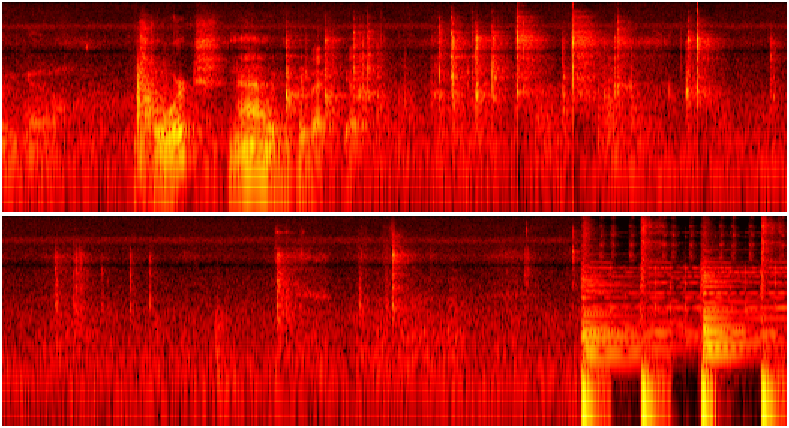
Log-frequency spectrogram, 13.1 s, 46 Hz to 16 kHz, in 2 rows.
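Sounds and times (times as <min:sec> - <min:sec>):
small hard parts clicking: 0:02.3 - 0:07.9, 0:08.8 - 0:11.4.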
